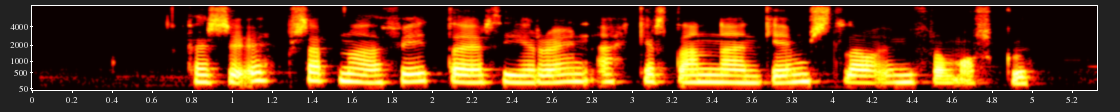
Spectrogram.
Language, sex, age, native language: Icelandic, female, 30-39, Icelandic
